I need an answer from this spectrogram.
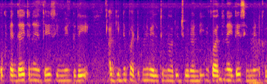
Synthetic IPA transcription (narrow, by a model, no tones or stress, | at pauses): ɔkɐ̥pɛd̪ːɐjt̪ɐnɐjt̪e̞ːsimːeɳʈd̪i | ɐɡinːɐpɐʈːu̥kuniʋe̞ɭt̪unːaːɾut͡ʃuːɽɐɳɖiniːkuɐt̪ʰɐnɐjt̪e̞ːsimːeɳʈkɐ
